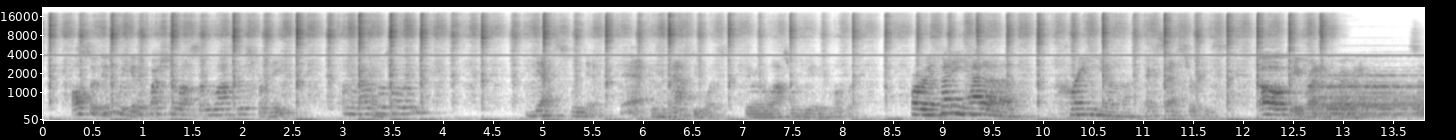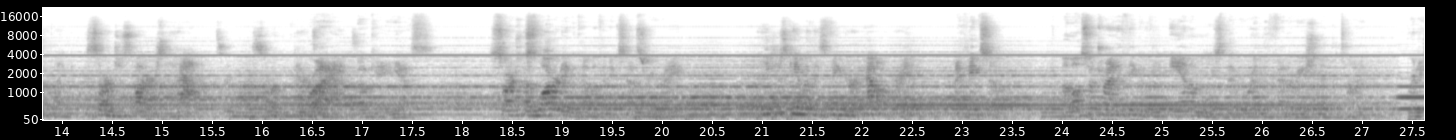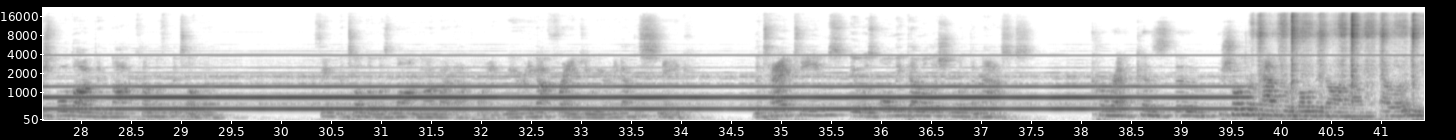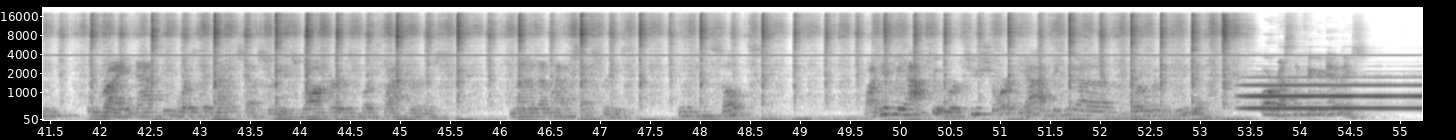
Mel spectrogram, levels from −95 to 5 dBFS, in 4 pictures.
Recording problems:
off-mic speech; far
room echo; slight; dies away in 0.4 s
background music; very loud; throughout; 10 dB above the speech
high-pitched whine; loud; throughout; 4 kHz, 5 dB below the speech

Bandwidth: 18 kHz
